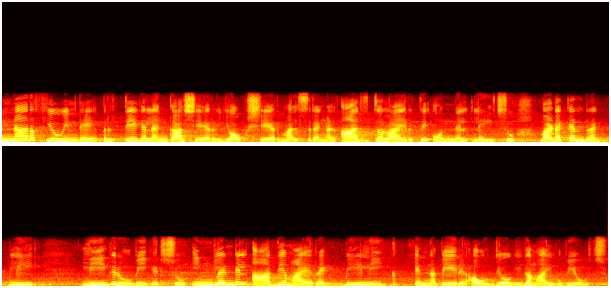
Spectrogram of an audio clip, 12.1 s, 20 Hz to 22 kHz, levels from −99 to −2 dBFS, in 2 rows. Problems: none marked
